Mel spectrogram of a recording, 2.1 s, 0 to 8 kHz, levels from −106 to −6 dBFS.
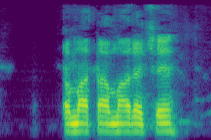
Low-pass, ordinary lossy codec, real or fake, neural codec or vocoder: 7.2 kHz; AAC, 32 kbps; fake; codec, 16 kHz, 2 kbps, FreqCodec, larger model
